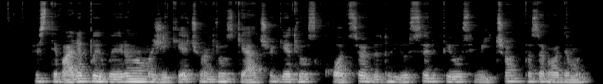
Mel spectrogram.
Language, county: Lithuanian, Kaunas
